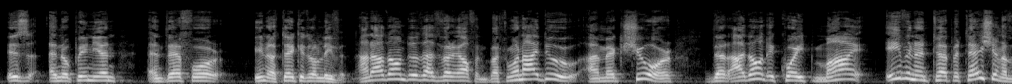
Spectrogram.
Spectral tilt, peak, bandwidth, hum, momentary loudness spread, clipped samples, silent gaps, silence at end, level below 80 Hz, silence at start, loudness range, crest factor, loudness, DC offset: -5.5 dB/octave; 0 dBFS; 13.5 kHz; none; 6 LU; under 0.1%; none; 0 s; -52 dBFS; 0.05 s; 1 LU; 14 dB; -14 LUFS; under 0.1%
